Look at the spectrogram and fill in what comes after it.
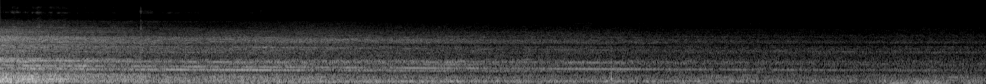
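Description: Regional multiple-unit train pulling out and moving away down the track: running and wheel noise with a whine that sinks slowly in pitch, fading steadily as it recedes.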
